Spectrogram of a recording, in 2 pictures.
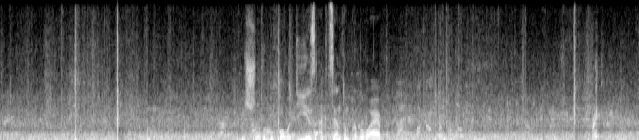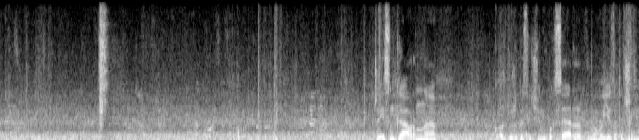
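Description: Boxing gloves thud against a body.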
